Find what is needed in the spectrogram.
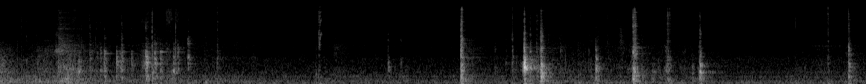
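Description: Twin headlamp unit being pushed and wiggled into a car's headlamp aperture, its cabling shoved in behind. Soft rustling and handling noise come first, then from about halfway a string of separate sharp clicks and knocks as the unit seats.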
